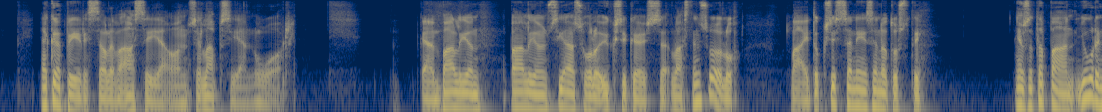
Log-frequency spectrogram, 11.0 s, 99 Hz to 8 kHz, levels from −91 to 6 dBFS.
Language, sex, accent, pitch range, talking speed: Finnish, male, native, 85-120 Hz, 100 wpm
